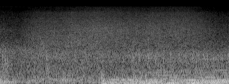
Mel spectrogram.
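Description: Rushing wind and sea noise, with low music coming back in about a second in.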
